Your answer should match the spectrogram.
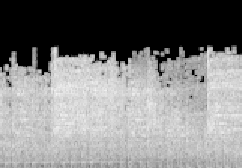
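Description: UK bounce (scouse house) dance music in a build-up: a fast roll of repeated synth notes climbing slowly in pitch over a held bass.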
